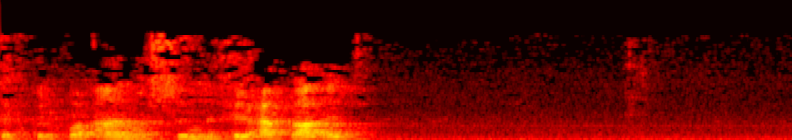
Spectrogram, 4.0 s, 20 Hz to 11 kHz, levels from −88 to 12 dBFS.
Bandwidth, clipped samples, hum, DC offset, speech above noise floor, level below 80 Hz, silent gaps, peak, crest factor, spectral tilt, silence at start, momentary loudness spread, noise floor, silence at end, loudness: 8.8 kHz; under 0.1%; none; under 0.1%; 27 dB; -56 dBFS; none; -6 dBFS; 22 dB; -4 dB/octave; 0 s; 9 LU; -51 dBFS; 2.1 s; -24 LUFS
